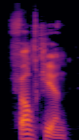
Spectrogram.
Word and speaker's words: falchion: A nasty piece of work, but yeah, I call it a falchion. I've heard it pronounced falchion. Well, I don't care. It's just a falchion to me.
